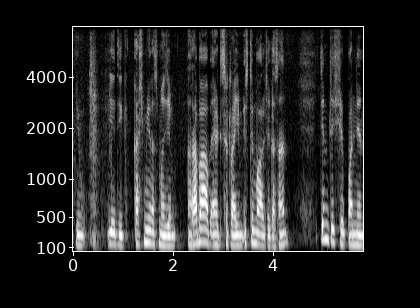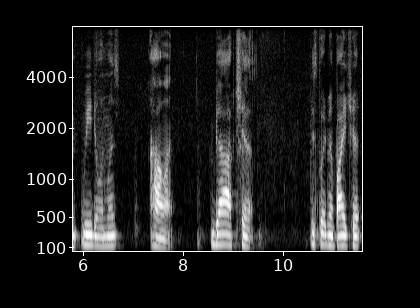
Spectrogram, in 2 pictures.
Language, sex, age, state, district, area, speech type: Kashmiri, male, 45-60, Jammu and Kashmir, Ganderbal, urban, spontaneous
